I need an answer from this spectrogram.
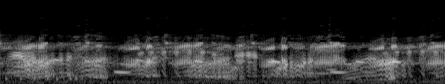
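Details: A dense chorus of many frogs croaking together, overlapping rasping and clucking calls at mid pitch with short tonal notes scattered through, no other sounds.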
